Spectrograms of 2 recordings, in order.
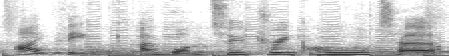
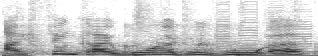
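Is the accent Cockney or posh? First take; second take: posh; Cockney. First: It is spoken in a posh British accent. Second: It is spoken in a Cockney accent, th as f. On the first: "이거 앞이 발음이죠" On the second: "커피 발음으로 할 때는 I think가 th가 F로 변합니다"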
